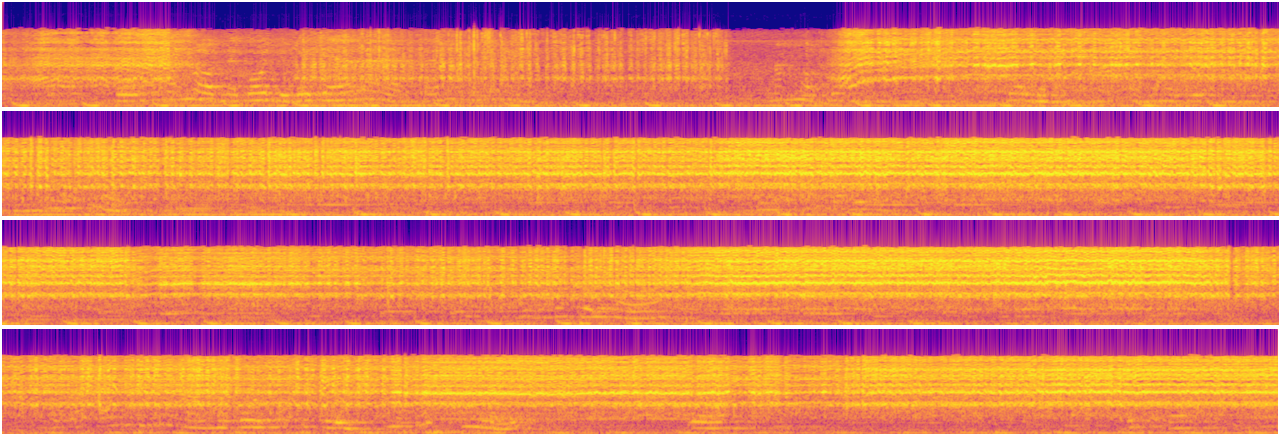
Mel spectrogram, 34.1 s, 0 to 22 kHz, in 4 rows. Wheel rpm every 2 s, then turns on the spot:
30, 20, 40, 160, 170, 170, 170, 170, 160, 160, 160, 160, 160, 160, 160, 160, 160.
0-4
